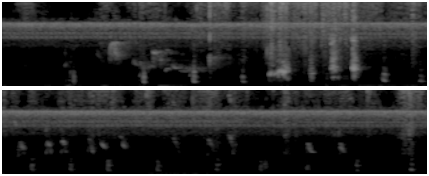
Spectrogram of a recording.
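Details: Tiny Serama chickens kept in a coop on a cooler Tuesday; a short burst of louder chirps and clucks near the middle, with quieter peeps before it, surrounded by frequent clicking and pecking noises and constant high hiss.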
